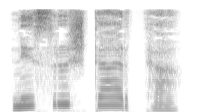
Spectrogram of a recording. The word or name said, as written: ನಿಸೃಷ್ಟಾರ್ಥ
